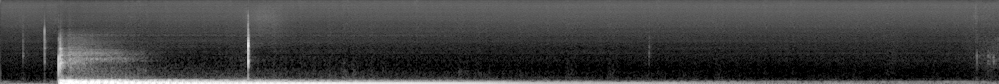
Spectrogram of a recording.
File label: the sound of a thocky, keyboard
